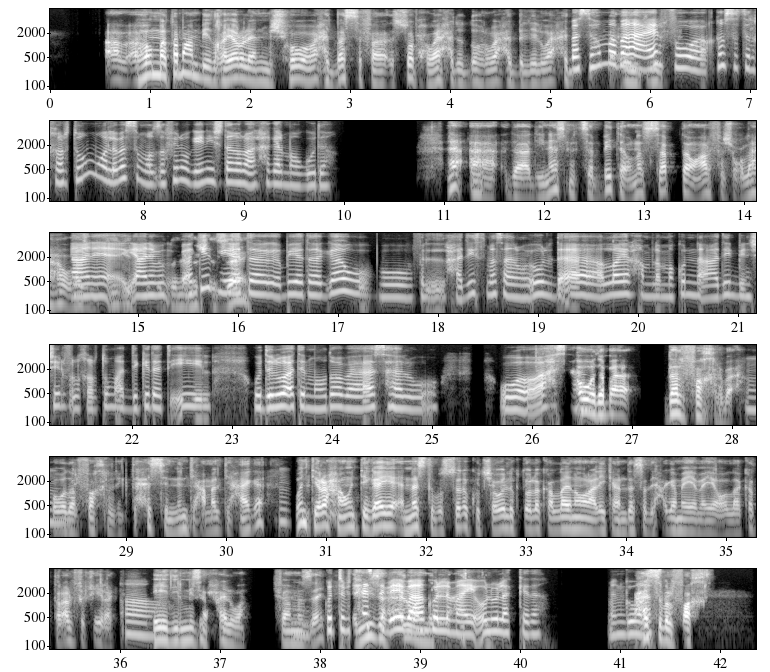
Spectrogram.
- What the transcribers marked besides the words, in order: none
- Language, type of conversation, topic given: Arabic, podcast, احكيلي عن لحظة حسّيت فيها بفخر كبير؟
